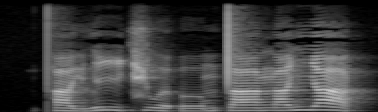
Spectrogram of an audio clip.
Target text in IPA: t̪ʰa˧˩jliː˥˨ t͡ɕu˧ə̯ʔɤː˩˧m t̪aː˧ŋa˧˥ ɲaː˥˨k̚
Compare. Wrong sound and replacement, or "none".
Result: u˧ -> u˧˩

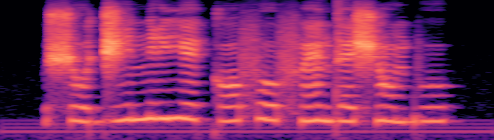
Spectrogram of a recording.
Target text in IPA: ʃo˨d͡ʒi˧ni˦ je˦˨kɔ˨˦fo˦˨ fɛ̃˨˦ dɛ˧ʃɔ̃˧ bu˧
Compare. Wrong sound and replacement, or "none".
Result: none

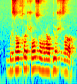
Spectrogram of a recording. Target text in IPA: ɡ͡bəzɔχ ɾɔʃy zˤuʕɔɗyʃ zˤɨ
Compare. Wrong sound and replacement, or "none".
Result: ɨ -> ə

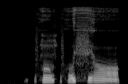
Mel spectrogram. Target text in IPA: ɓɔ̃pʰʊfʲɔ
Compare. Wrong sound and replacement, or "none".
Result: ɓ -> pʰ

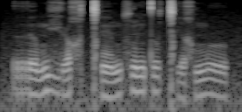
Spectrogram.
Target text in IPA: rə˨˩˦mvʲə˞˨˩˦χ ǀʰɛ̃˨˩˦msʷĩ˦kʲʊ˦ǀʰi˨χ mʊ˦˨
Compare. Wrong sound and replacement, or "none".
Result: kʲ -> t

